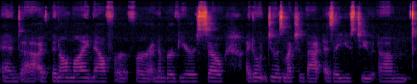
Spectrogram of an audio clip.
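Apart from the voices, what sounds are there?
No everyday noises stand out.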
